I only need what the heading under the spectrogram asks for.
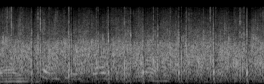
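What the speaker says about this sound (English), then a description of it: "And I would also, Somi, I'd like to give you a round of applause for what you're doing." Studio audience applauding on a daytime medical talk show, a steady dense wash of clapping filling the whole stretch at even loudness, with faint voices blended underneath.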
